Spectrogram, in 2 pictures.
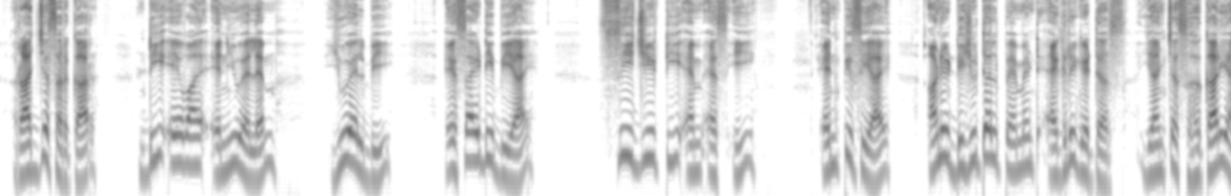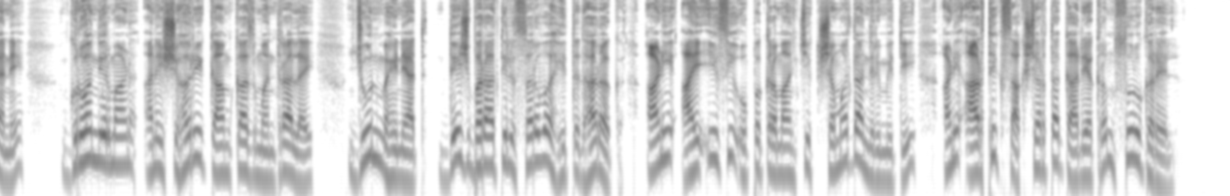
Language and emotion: Marathi, neutral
